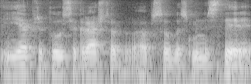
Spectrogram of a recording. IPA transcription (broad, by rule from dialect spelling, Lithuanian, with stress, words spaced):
ˈjiɛ pʲrʲɪˈklˠɐʊsʲeː ˈkrɑːʃtoː ˈɑːpsɐʊɡoːs mʲɪnʲɪsʲˈtʲeːrʲɪjɛɪ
